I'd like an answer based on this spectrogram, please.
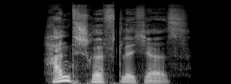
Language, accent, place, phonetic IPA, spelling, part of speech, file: German, Germany, Berlin, [ˈhantʃʁɪftlɪçəs], handschriftliches, adjective, De-handschriftliches.ogg
- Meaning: strong/mixed nominative/accusative neuter singular of handschriftlich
